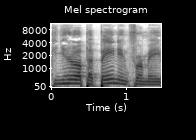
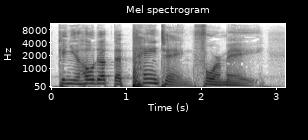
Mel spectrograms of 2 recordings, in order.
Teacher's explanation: you need to pronounce that pee with more air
